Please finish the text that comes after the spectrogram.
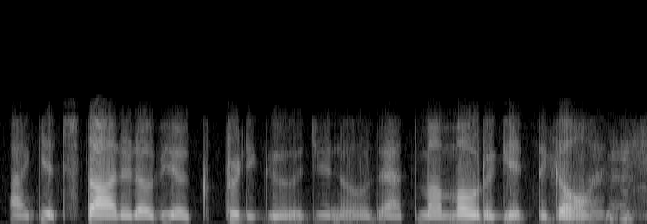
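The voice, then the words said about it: Slightly hoarse voice. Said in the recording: “my voice is a little try to get a little hoarse”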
